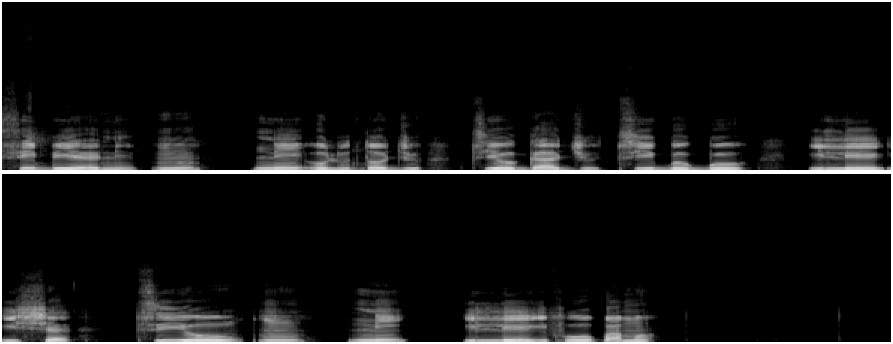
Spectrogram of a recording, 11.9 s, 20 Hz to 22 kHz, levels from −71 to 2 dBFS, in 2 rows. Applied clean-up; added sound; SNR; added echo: none; none; none; none.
